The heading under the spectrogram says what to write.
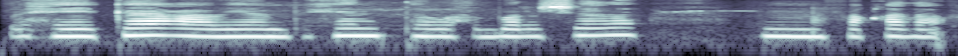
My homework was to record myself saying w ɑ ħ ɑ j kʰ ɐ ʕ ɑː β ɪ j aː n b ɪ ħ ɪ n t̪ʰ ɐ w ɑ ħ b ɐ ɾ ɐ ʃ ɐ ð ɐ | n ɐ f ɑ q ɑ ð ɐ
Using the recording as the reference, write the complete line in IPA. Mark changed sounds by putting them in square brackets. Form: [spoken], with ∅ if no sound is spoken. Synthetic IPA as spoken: w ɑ ħ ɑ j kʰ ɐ ʕ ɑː [w] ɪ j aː n b ɪ ħ ɪ n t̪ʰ ɐ w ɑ ħ b ɐ ɾ ɐ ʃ ɐ ð ɐ | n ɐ f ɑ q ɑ ð ɐ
